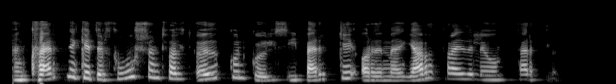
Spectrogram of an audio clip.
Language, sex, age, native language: Icelandic, female, 50-59, Icelandic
